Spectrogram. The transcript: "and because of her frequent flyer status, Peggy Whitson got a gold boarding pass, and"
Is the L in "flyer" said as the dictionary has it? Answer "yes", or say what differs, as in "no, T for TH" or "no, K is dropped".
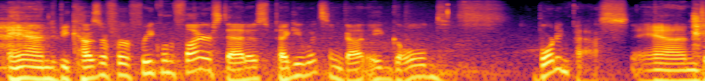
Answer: no, L is dropped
